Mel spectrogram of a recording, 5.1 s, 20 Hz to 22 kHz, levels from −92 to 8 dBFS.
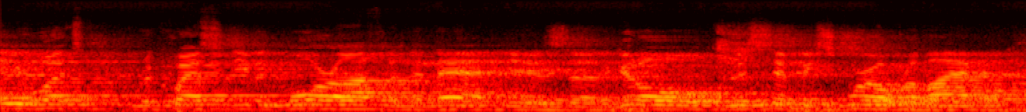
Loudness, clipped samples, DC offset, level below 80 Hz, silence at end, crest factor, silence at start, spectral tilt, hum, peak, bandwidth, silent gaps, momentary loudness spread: -34 LUFS; under 0.1%; under 0.1%; -62 dBFS; 0 s; 14 dB; 0 s; -5 dB/octave; none; -20 dBFS; over 20 kHz; none; 6 LU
